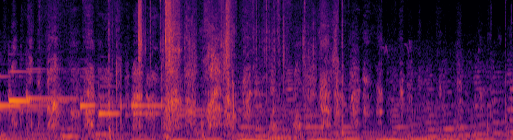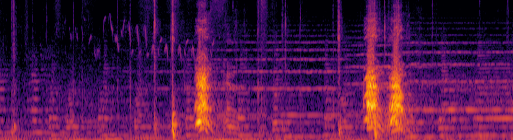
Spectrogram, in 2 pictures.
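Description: Background film score music plays throughout. A golden retriever barks three times over it, loudly: once about seven seconds in, then twice in quick succession near nine seconds.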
